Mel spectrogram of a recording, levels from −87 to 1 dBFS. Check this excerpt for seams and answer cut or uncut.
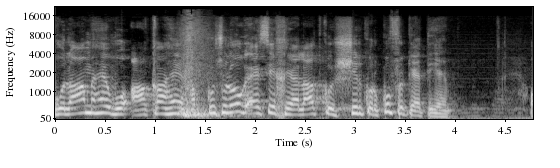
cut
